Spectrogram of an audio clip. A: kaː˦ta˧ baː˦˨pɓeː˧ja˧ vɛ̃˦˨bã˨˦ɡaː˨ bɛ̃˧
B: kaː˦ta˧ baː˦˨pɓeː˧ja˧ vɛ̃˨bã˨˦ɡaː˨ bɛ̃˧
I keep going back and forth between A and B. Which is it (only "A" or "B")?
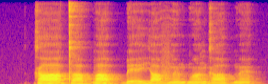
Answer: B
